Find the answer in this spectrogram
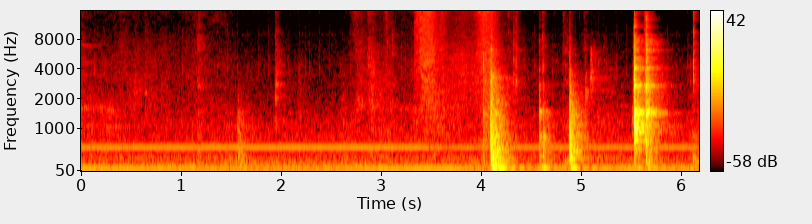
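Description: A low steady hum, then from about four seconds in a quick run of sharp knocks and clinks, the loudest near the end, as kitchen containers and utensils are handled on a countertop.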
